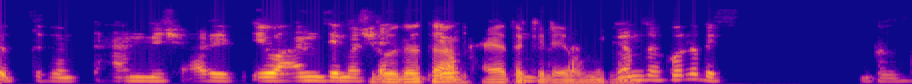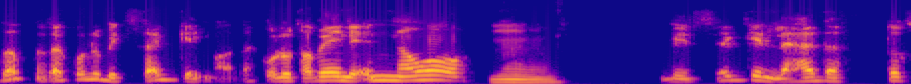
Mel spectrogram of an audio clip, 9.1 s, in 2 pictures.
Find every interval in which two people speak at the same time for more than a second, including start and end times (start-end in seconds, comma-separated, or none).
1.8-3.2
